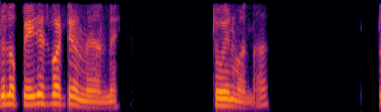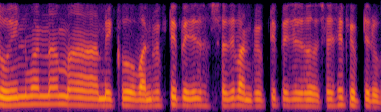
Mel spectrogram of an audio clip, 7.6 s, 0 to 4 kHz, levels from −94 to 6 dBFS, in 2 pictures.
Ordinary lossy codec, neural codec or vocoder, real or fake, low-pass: none; none; real; 3.6 kHz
